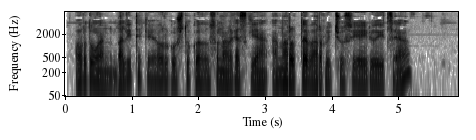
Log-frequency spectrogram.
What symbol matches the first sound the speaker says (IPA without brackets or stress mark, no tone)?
o̞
